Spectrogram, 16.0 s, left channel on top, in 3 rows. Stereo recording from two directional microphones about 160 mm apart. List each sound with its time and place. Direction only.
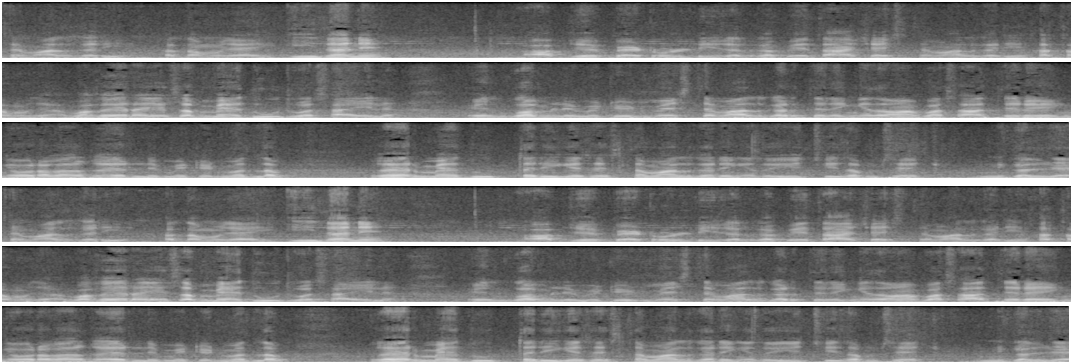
0.9 s speech: 25° right (ahead or behind)
6.8 s a man's voice: centre (ahead or behind)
